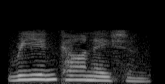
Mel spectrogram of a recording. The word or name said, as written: reincarnation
